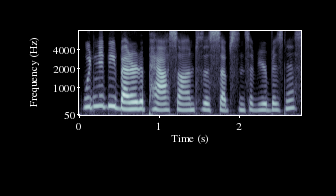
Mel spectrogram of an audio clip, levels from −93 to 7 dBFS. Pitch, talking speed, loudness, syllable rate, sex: 245 Hz, 280 wpm, -19 LUFS, 6.6 syllables/s, female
